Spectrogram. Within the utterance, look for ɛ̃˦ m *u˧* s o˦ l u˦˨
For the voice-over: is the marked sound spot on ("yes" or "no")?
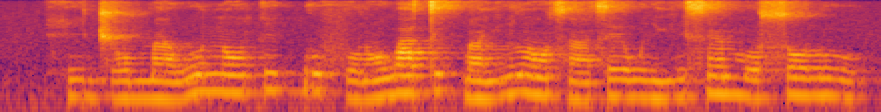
no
